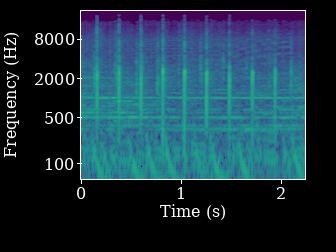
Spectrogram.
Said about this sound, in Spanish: En el último programa de Game Over. Estamos en el Palau Sant Jordi de la Japan Weekend. ¡Un aplauso fuerte!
